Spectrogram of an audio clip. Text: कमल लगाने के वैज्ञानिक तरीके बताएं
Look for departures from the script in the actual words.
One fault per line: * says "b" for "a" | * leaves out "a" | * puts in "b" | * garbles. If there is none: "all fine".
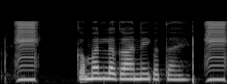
* leaves out "के वैज्ञानिक तरीके"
